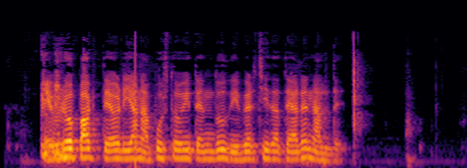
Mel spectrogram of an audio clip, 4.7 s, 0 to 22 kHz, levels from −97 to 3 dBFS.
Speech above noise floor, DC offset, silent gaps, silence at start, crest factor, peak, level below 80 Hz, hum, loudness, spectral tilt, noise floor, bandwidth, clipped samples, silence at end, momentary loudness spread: 45 dB; under 0.1%; none; 0.4 s; 20 dB; 0 dBFS; -56 dBFS; none; -19 LUFS; -6.5 dB/octave; -64 dBFS; 11.5 kHz; under 0.1%; 1.1 s; 13 LU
